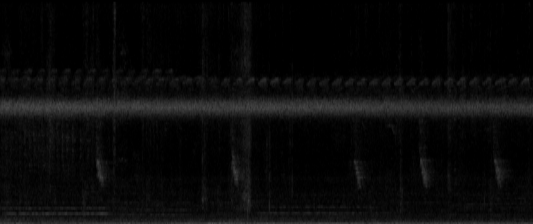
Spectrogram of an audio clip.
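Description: Steady high-pitched insect trilling, from crickets or cicadas, under a bird giving short, falling chirps about five times, a second or so apart.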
